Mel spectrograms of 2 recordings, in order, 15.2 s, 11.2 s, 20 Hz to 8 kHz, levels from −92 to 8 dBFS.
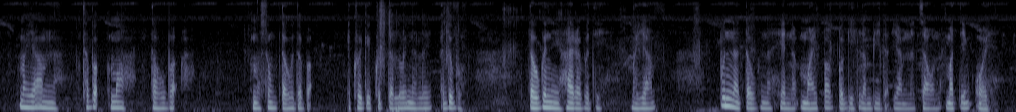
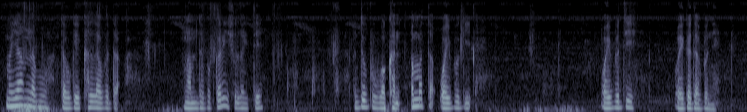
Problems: none marked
